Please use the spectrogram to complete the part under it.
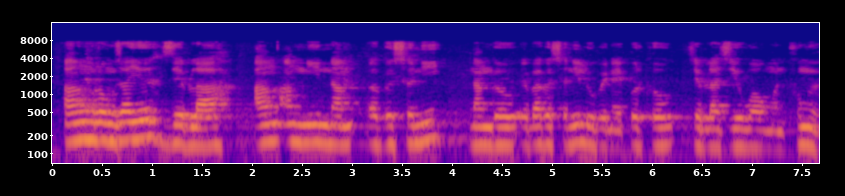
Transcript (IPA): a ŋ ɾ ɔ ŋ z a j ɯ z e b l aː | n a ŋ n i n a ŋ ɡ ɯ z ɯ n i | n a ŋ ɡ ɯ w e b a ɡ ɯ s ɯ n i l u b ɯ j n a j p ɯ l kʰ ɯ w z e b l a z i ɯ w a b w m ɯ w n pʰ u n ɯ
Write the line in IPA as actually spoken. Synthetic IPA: a ŋ ɾ ɔ ŋ z a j ɯ z e b l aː | ŋ a ŋ n i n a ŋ ɡ ɯ s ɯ n i | n a ŋ ɡ ɯ w e b a ɡ ɯ s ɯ n i l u b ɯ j n a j p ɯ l kʰ ɯ w z e b l a z i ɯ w a w m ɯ n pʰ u ŋ ɯ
